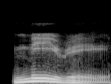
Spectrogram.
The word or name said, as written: Moerae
